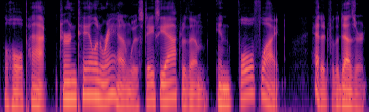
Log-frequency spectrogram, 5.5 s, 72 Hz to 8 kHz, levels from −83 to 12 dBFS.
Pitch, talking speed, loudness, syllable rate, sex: 105 Hz, 195 wpm, -21 LUFS, 5.2 syllables/s, male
